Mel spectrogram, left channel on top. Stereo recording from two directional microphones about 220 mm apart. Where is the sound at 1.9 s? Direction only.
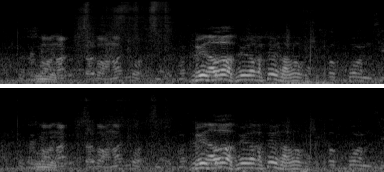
25° left (ahead or behind).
